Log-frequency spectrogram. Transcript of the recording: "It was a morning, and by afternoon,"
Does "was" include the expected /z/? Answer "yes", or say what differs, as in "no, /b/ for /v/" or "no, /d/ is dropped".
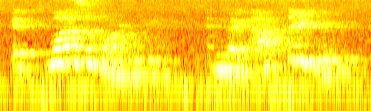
yes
